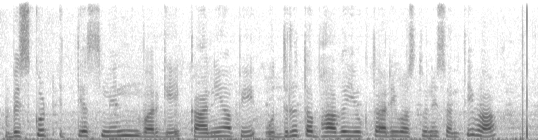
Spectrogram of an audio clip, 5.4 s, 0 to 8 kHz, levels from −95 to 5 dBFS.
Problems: low volume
